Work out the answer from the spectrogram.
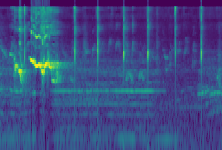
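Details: Black-naped oriole from Sumbawa in full active voice: a loud, harsh, nasal burst with wavering pitch lasting under a second, then regular sharp clicks and a faint steady hum in the background.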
